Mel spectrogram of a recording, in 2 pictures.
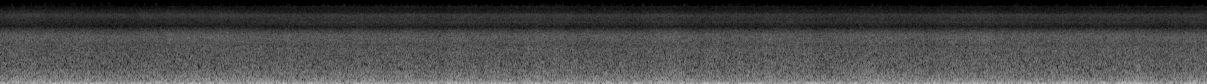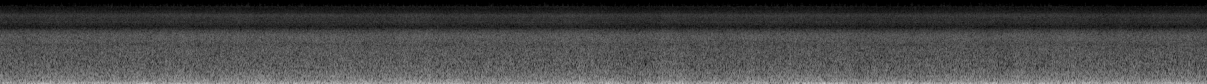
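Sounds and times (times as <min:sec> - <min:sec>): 
Gluggafoss waterfall recorded close up: 0:00.0 - 0:24.1.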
